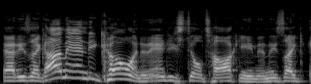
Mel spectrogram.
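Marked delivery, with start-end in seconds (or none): 0.5-1.4 louder, higher show-opener imitation; TV host intro. Host talking over a chatting guest, raised announcer imitation. Acting host's on-air intro.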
